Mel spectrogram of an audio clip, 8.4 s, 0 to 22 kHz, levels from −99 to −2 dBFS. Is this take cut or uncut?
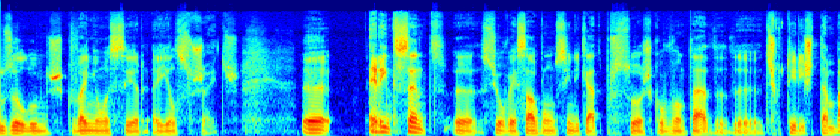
uncut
